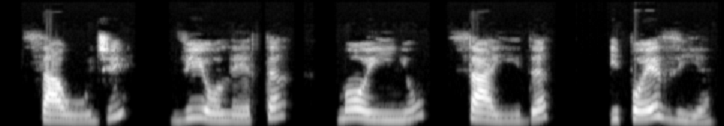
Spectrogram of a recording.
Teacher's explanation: a sequência de duas vogais numa mesma palavra mas em sílabas diferentes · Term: hiato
